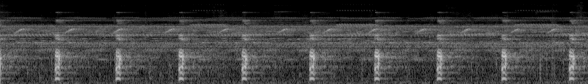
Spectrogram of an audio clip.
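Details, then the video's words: Hammer-headed fruit bat megabat calling: a string of abrupt, resonant honks at an even pace of about one every 0.6 seconds, set against a layered high insect chorus of the African rainforest. "The weird sounds of Hammer headed fruit bats"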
